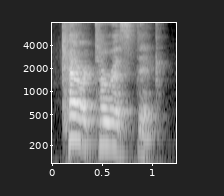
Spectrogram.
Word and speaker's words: characteristic: And a bonus English pronunciation, characteristic, because that is a long word. So, let me pronounce that for you real quick. Ca- rac- ter- is- tic. Ca-rac-ter-is-tic. Characteristic. Five syllables.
